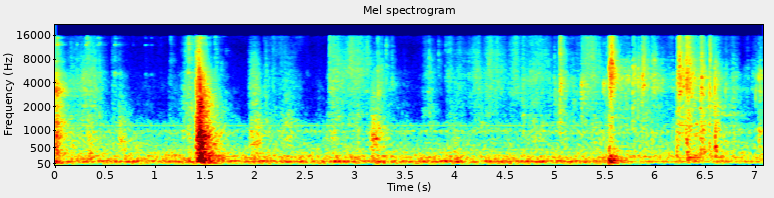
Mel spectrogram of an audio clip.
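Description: A few sharp knocks and clacks of things being handled in a room, the loudest about a second and a half in, like a door or drawer shutting, over a low steady hum.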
